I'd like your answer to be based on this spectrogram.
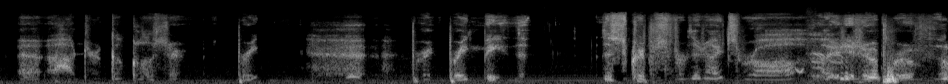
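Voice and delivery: faint, dying whisper, stumbling over words. Joking about a boss in the last minutes of his life: imitating Vince on his deathbed. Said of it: "in the last few minutes of his life".

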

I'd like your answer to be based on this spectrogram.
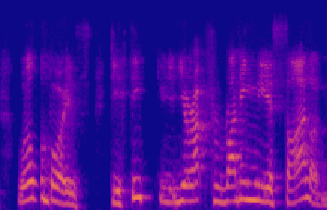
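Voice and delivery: loud Northern Irish voice. Quoting her husband, overheard through the door talking to the boys, in a northern irish accent. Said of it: "in his beautiful Northern Irish accent saying".

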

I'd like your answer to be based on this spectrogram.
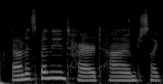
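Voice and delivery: put-on soft, hushed pretty girl voice. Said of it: "are you still putting on your pretty girl voice".

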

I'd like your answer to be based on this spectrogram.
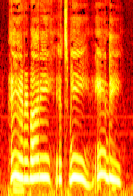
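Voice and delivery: very high, slow, squeaky, drawn-out voice. Doing a made-up impression of the quarterback: high-pitched Andy Dalton impression. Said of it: "He looks like he have a high-pitched voice".

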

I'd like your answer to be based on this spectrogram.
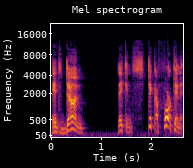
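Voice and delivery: hammed-up delivery with big pitch swings. Reading the mayor's quote about canning the event: Mayor Reed impression. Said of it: "That's my impression of Mayor Reed. I'd imagine he talks like that".

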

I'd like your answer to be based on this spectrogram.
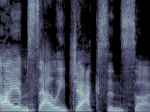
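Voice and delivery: fake high scream. Recapping the scene where he yells at the god, retelling Walker Scobell's scream. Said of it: "Walker Scobell screams".

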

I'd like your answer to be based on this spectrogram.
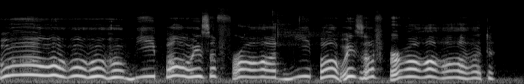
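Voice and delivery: very high, blubbering, bawling wail. Narrator voices a weeping character right after describing his tears, Meepo bawling and crying. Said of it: "he starts bawling and crying".

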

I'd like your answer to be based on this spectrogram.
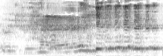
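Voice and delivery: high, loud "okay" said while laughing.

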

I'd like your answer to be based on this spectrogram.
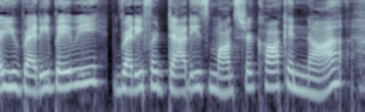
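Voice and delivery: plain reading voice

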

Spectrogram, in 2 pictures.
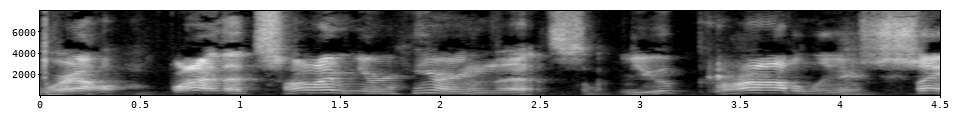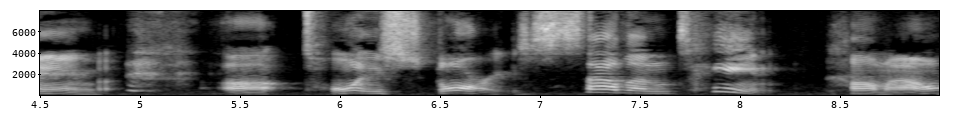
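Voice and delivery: put-on very slow old man voice. Joking about when the episode will come out: put-on old man voice. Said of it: "That's like doing an old man".

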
